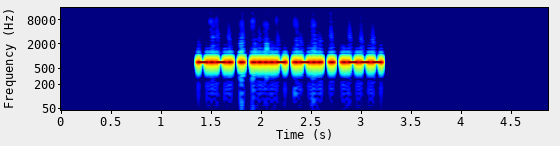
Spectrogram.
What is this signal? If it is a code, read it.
Morse code, heard as a keyed tone, about 38 wpm, 700 Hz. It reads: CE4LEJ
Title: DXCC-100 Call Signs - 6 Characters - 40wpm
